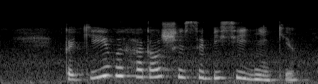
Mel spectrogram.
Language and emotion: Russian, positive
